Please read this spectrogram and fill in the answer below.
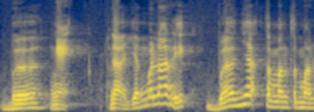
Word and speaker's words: bengek: Di mana di kosakata kedua di Indonesia itu pengucapannya adalah bengek. Jadi pengucapannya huruf E pertama itu diucapkan dengan lembut, dengan lemah. Kemudian E kedua diucapkan dengan keras, bengek.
